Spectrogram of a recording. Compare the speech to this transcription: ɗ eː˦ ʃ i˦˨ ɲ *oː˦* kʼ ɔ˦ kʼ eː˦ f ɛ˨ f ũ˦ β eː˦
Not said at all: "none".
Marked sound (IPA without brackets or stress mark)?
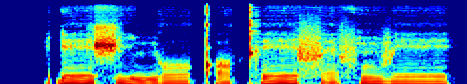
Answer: oː˦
